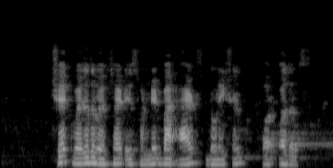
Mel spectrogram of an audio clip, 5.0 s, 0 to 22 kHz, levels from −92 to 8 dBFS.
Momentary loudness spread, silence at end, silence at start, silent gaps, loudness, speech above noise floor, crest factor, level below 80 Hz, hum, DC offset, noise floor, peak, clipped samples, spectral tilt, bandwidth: 12 LU; 0.35 s; 0.8 s; none; -35 LUFS; 45 dB; 18 dB; -72 dBFS; none; under 0.1%; -80 dBFS; -18 dBFS; under 0.1%; -7.5 dB/octave; 7 kHz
